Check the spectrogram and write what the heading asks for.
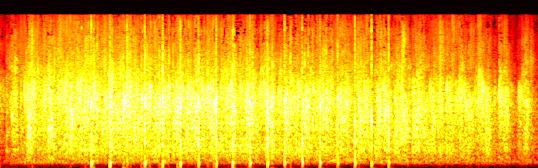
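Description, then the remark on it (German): An audience in Drehz applauds loudly and steadily for several seconds, dense clapping with a few sharper individual claps standing out, fading slightly at the very end. “Und zwar sind wir heute in Drehz und ich glaube, die Drehzer spendieren uns jetzt nochmal einen kräftigen Applaus.”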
